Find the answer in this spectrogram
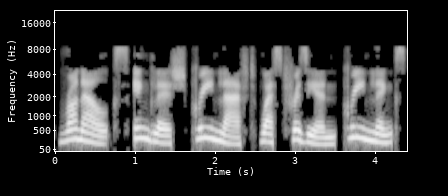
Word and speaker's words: GroenLinks: Groenlinks, Dutch pronunciation, Runelks, English, GreenLeft, West Frisian, GreenLinks, GL, is a green political party in the Netherlands.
